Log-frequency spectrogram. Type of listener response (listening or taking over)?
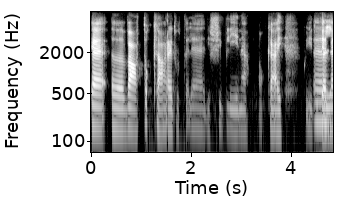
taking over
